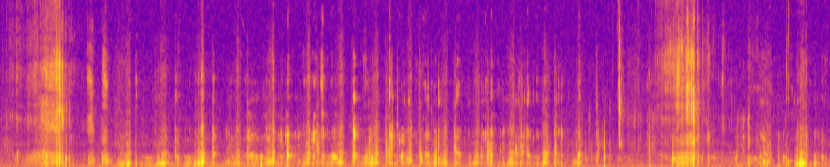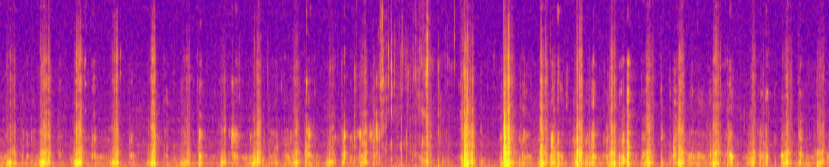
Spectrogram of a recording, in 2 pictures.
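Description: Crunchy boiled broccoli being chewed up close, a steady run of crisp bites and crunches in quick rhythm, fairly quiet with no talking.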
